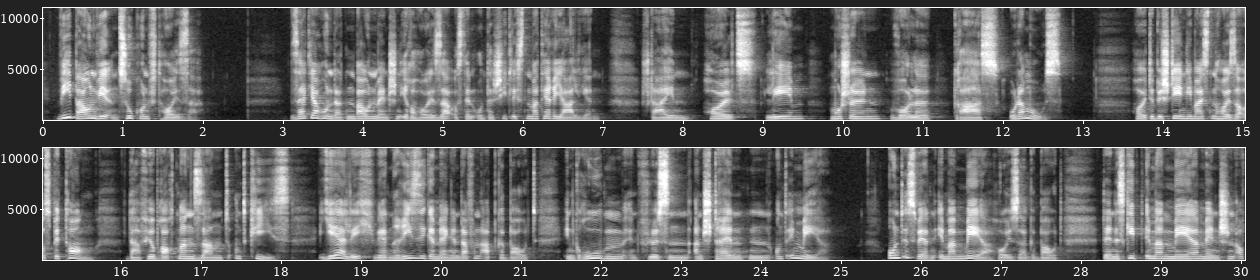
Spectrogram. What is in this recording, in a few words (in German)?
Erklaerfilm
